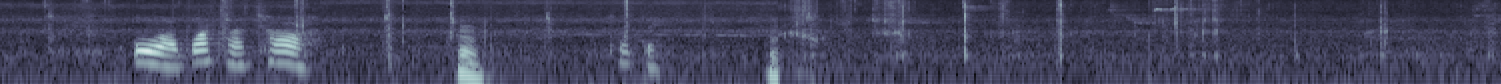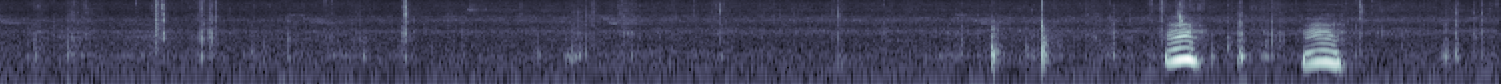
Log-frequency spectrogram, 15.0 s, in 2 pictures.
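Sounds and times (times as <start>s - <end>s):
faint steady hiss: 0.0s - 15.0s
lip smacks and chewing crunches: 3.5s - 15.0s.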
